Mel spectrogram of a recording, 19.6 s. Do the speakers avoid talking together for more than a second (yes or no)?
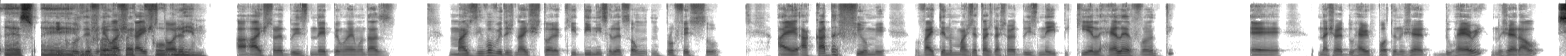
no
